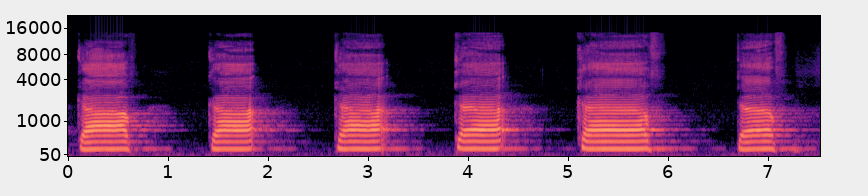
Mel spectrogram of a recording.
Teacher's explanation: اسی سے تھوڑا سا آگے یہ زبان کی جڑ سے جہاں سے ہم نے قاف ادا کیا, اس سے تھوڑا سا منہ کی طرف, اس سے کاف ادا ہوتا ہے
